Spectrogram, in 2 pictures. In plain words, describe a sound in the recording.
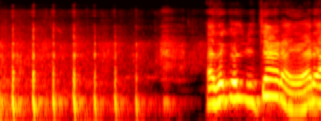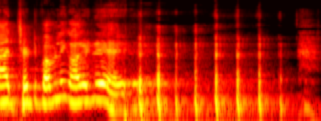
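A middle-aged man laughs heartily into a microphone.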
